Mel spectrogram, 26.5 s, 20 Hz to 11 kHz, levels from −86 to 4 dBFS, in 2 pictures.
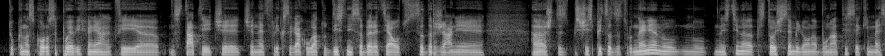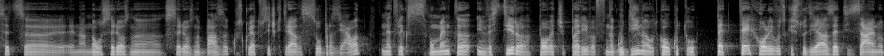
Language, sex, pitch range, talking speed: Bulgarian, male, 90-105 Hz, 130 wpm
